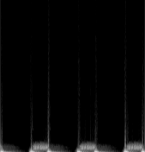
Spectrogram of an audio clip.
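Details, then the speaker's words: Mitral regurgitation murmur, from valvular pathology after myocardial infarction in acute decompensated heart failure: a hollow systolic murmur filling the space between the first and second heart sounds, heard best at the apex. "for mitral regurgitation a hollow systolic murmur heard best at the Apex"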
